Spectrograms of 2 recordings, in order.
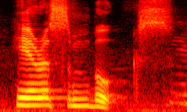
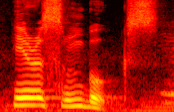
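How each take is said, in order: Both takes have the same delivery.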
